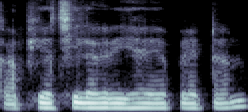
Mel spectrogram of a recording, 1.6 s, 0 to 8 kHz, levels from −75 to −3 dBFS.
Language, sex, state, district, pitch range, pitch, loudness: Hindi, male, Bihar, Araria, 120-125 Hz, 125 Hz, -16 LUFS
